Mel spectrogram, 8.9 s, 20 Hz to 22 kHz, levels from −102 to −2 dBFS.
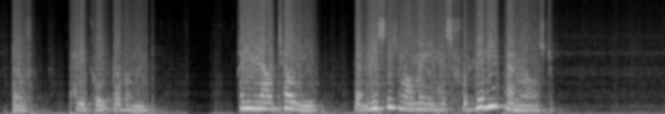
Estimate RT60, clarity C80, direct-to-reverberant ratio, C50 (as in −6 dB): non-exponential decay, 21.0 dB, 8.0 dB, 19.5 dB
